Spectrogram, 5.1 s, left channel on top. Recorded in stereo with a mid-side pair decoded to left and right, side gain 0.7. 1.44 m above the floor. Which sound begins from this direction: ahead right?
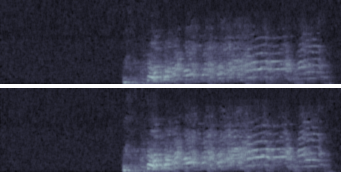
Laughter, at 1.8 s.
